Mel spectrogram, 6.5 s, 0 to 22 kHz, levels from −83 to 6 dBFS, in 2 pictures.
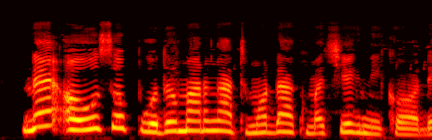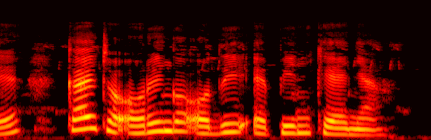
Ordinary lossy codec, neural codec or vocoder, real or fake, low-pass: none; none; real; none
